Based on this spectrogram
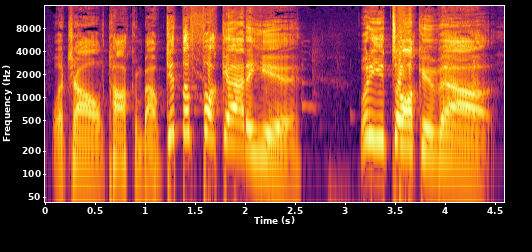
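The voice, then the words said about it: Put-on Texas accent. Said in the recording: “What if animals have accents? ... It's like a Texas pigeon. He's like”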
